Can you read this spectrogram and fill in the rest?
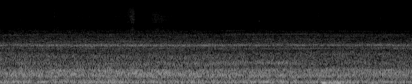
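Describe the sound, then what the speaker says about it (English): A KC-135 military aircraft flying in the distance near RAF Lakenheath and Mildenhall, heard as a steady, even engine roar with a faint high whine, constant throughout with no talking. "I've got the KC-135 in the distance."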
